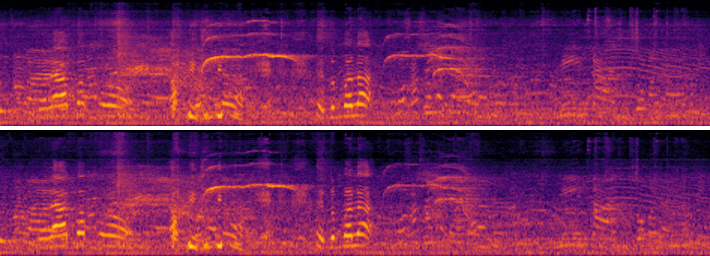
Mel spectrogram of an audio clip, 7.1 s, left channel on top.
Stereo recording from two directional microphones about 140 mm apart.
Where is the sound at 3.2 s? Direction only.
10° right (ahead or behind).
